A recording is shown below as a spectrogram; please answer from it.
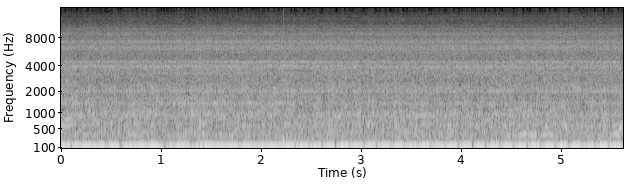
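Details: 1970 Chevy C30 carbureted V8 with rebuilt Rochester Quadrajet on its original fuel system, after sealing a vacuum leak, settles into a steady, even idle with deep low rumble and no misses: normal idle.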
